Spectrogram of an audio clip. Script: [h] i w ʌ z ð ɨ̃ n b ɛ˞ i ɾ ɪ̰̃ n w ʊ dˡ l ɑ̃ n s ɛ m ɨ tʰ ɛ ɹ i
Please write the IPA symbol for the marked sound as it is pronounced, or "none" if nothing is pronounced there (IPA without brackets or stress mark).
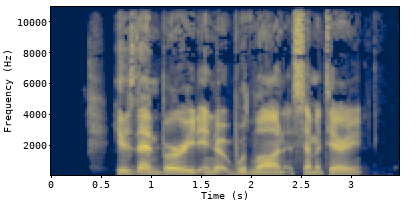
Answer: h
